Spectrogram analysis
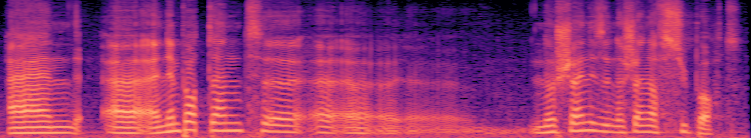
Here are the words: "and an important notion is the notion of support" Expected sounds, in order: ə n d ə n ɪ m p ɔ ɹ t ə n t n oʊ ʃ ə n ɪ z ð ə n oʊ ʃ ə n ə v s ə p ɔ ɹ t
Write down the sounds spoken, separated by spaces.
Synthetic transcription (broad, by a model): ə n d ə n ɪ m p ɔ ɹ t ə n t n oʊ ʃ ə n ɪ z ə n oʊ ʃ ə n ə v s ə p ɔ ɹ t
